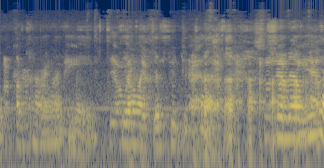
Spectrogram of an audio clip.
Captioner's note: laughs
